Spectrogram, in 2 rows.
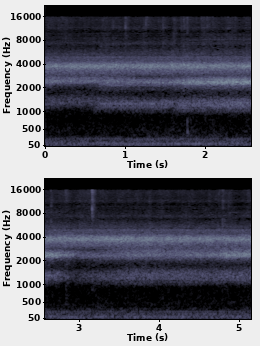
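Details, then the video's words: Rain-soaked frog chorus of thousands, a seamless drone of high buzzing trills with brief brighter notes rising above it, backed by heavy, even rainfall and a low rumble. "Frogs in Rain 2 Hours of Frogs, Thousands of Frogs Singing"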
